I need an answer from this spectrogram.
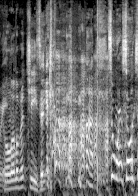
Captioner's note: laughter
